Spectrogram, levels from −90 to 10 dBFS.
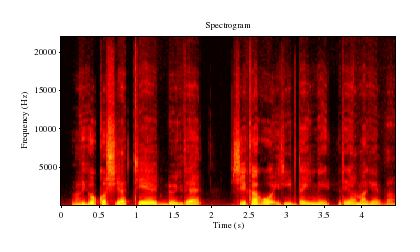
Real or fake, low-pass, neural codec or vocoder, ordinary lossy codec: fake; none; codec, 44.1 kHz, 3.4 kbps, Pupu-Codec; none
